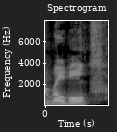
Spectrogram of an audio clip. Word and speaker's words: Wrobel: I'm just at Roble uh spelled with a W like wrong and if you spell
